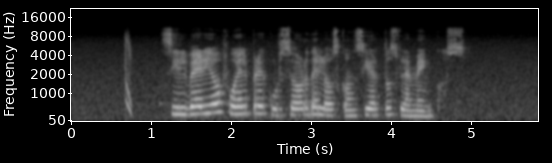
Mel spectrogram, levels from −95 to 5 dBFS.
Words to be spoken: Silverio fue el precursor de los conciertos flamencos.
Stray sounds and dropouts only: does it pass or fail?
fail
